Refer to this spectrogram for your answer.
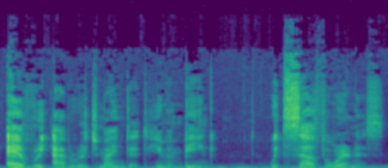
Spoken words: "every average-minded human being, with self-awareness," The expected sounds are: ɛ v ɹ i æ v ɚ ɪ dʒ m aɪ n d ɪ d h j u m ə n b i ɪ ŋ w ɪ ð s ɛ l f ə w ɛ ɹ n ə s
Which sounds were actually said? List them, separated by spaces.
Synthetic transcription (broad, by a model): ɛ v ɹ i æ v ɚ ɪ dʒ m aɪ n d ɪ d h j u m ə n b i ɪ ŋ w ɪ ð s ɛ l f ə w ɛ ɹ n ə s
